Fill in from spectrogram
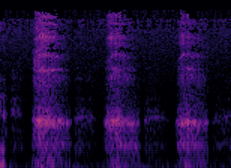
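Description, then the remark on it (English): A person breathes heavily and audibly, three loud, airy breaths about a second apart, demonstrating the deep breathing of someone drifting off to sleep, with no talking. “There's a lot of breath going on, but there's not much juice.”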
